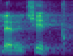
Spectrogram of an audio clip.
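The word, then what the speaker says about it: בראשית: esto se lee como, y esto se lee como chi, y esto es una T, chit, berechit, como viene acá, chit, berechit, así la pronuncian ellos, berechit.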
